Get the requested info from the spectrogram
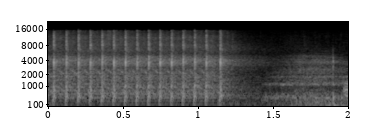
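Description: Airsoft gun firing a rapid full-auto burst of about twenty sharp shots in just over a second, then stopping.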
